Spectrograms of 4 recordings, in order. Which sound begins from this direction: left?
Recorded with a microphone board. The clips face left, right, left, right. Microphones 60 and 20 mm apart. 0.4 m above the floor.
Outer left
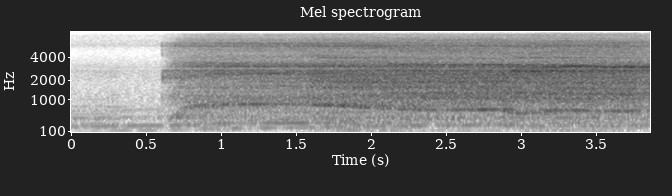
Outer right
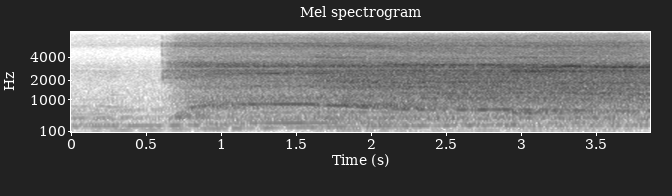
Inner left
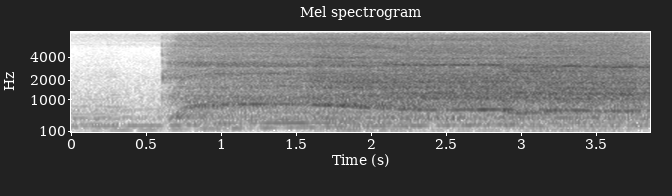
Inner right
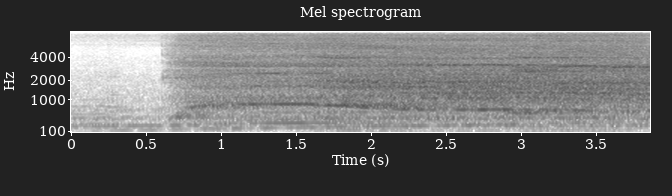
A drill, at 0.6 s.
